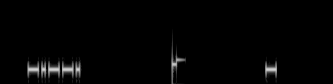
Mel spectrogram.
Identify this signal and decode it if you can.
Morse code, heard as a keyed tone, about 34 wpm, 700 Hz. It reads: <KN> T
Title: Single Character (Letter:Number:Punctuation:Prosign) 35wpm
